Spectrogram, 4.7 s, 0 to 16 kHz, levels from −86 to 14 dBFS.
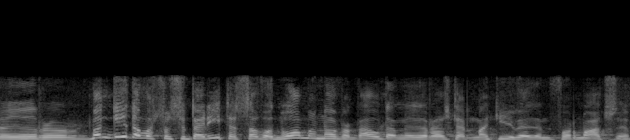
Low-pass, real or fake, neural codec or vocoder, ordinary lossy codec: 7.2 kHz; fake; codec, 16 kHz, 2 kbps, X-Codec, HuBERT features, trained on balanced general audio; AAC, 64 kbps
